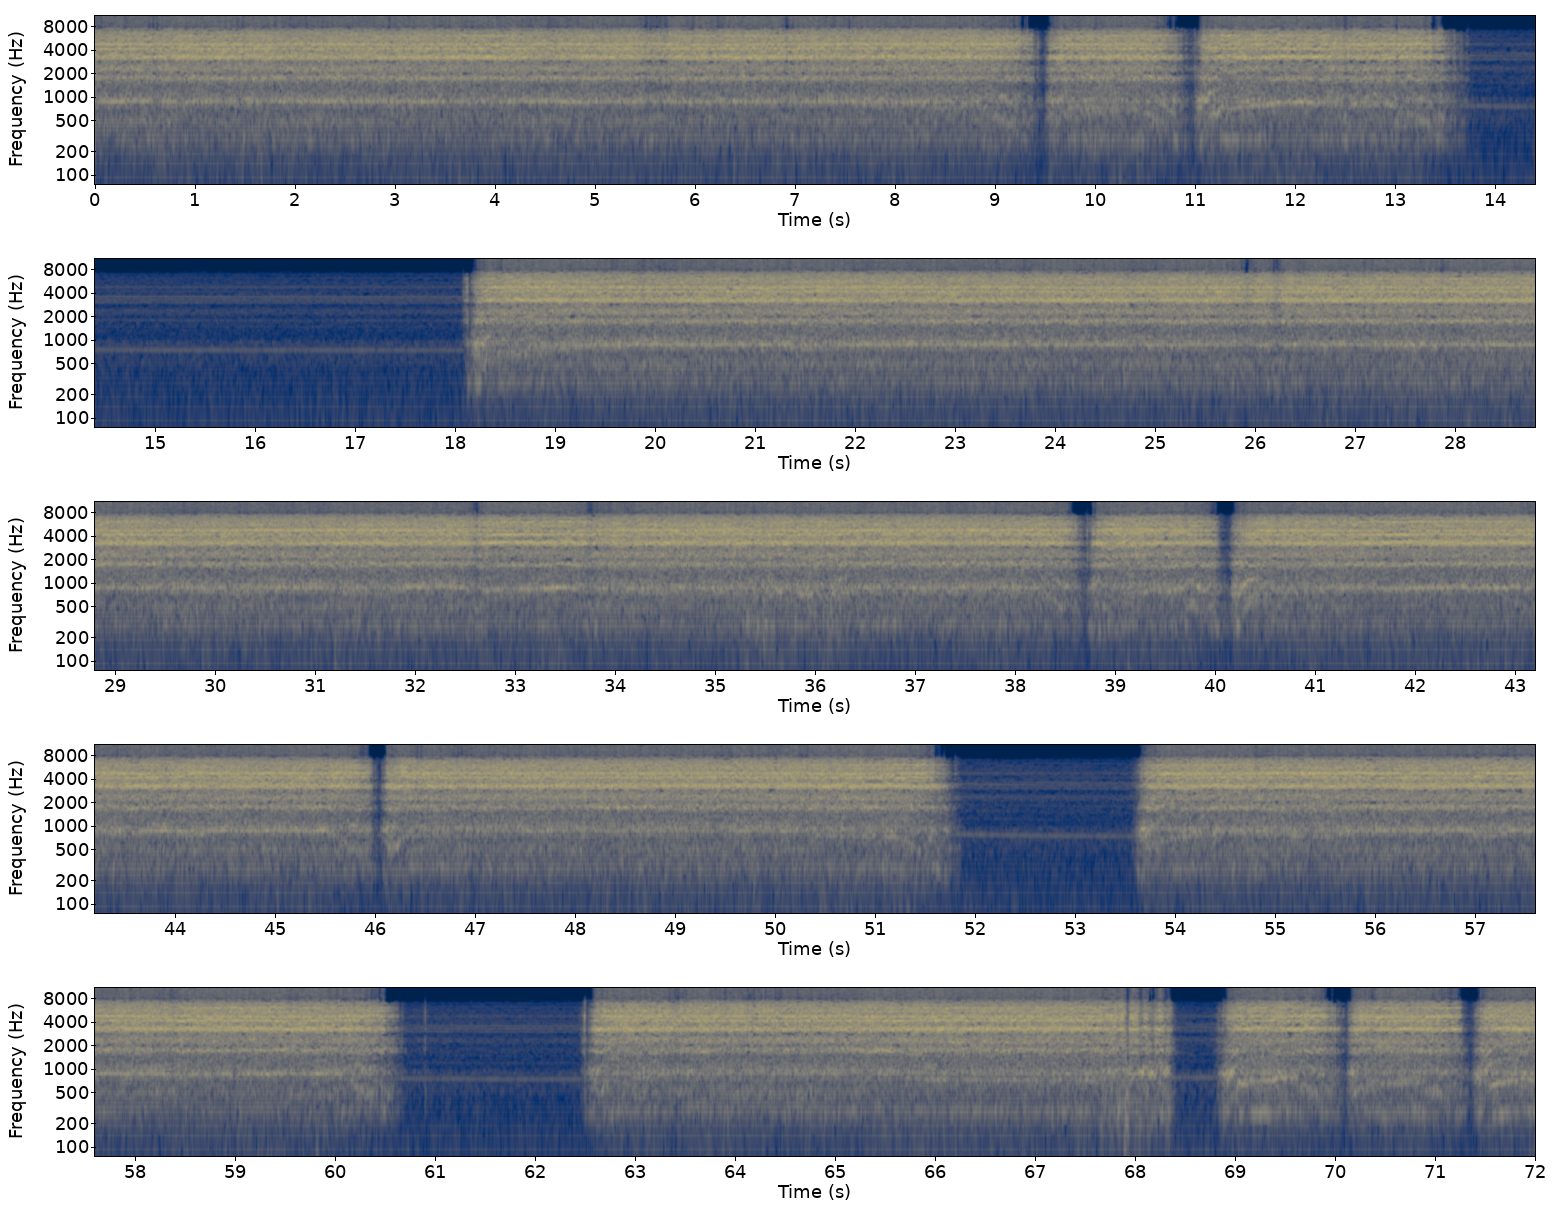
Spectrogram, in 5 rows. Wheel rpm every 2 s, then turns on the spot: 230, 230, 230, 230, 140, 130, 150, 0, 0, 160, 230, 230, 230, 230, 230, 220, 220, 220, 210, 140, 180, 230, 210, 180, 230, 160, 10, 200, 220, 230, 40, 120, 230, 210, 110, 100.
none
